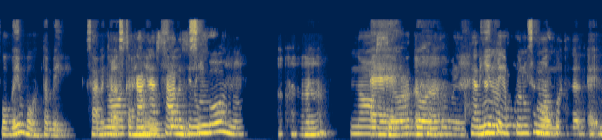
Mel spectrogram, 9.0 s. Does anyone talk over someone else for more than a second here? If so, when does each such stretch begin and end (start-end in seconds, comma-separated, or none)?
1.5-3.2, 5.5-8.4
